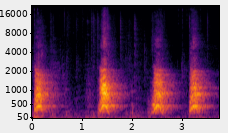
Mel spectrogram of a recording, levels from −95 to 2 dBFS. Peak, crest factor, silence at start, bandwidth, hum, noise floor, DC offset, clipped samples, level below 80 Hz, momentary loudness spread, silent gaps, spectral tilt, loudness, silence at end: 0 dBFS; 22 dB; 0.05 s; 13 kHz; none; -56 dBFS; under 0.1%; under 0.1%; -54 dBFS; 19 LU; none; -5.5 dB/octave; -19 LUFS; 0.25 s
